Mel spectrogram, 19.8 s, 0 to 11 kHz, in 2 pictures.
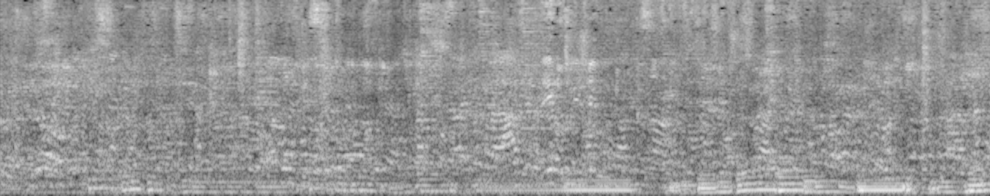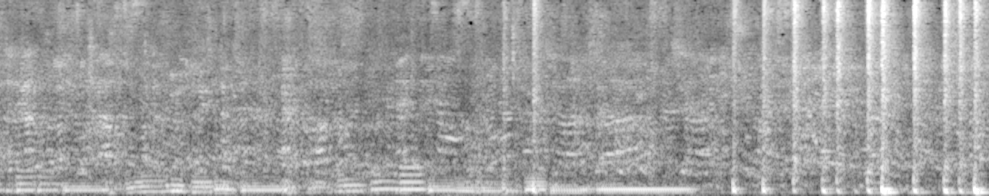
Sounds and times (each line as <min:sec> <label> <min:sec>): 0:00.0 people talking 0:19.7
0:05.7 live band rehearsing on stage 0:19.7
